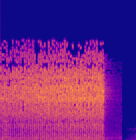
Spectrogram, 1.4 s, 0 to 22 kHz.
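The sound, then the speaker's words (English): A multi-material 3D printer switches between materials at 50 hertz (50 times a second), making a fast, steady mechanical ratcheting buzz of clicks for about a second, then stopping abruptly. No voices. “To put that into context, this is the sound of the printer switching between materials at 50 hertz or 50 times a second.”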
